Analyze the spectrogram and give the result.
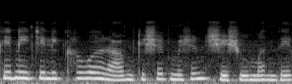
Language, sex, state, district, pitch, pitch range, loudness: Hindi, female, Bihar, Katihar, 245 Hz, 210-275 Hz, -12 LUFS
